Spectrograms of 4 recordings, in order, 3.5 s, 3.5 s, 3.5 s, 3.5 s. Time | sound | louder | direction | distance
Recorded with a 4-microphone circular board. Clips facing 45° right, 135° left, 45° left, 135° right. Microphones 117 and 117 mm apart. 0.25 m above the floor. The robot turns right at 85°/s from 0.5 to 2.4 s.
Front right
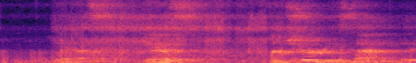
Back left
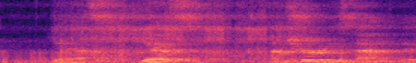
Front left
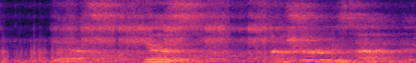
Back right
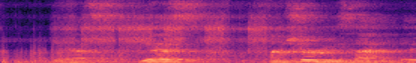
0.4 | a man speaking | back left 1 dB, even | 110° left | 6 m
